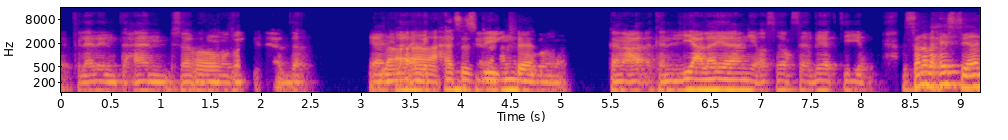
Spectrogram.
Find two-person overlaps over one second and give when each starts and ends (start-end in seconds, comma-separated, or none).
3.2-4.8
